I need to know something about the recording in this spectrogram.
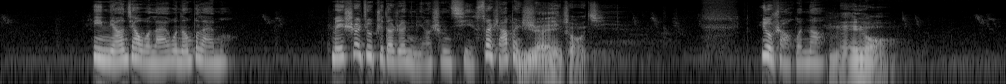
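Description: A young woman speaks sharply and firmly close by.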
